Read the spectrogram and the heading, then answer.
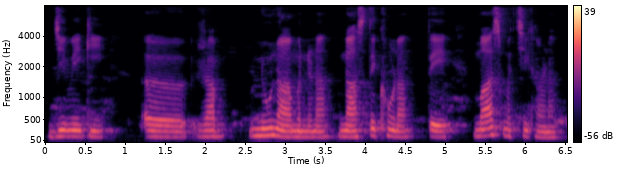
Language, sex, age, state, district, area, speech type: Punjabi, male, 18-30, Punjab, Jalandhar, urban, spontaneous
